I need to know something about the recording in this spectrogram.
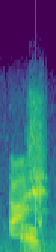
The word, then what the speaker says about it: Brugge: I think they're gonna win the next two games against Club Brugge, however you want to pronounce it. Bruges.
